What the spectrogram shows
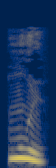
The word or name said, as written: ಮುಳ್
